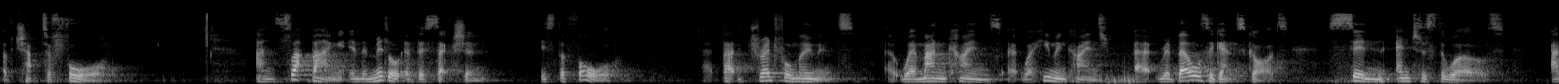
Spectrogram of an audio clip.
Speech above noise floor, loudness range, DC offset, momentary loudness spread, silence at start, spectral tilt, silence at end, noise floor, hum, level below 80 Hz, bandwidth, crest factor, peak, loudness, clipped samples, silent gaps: 36 dB; 4 LU; under 0.1%; 17 LU; 0 s; -5 dB/octave; 0 s; -64 dBFS; none; -70 dBFS; 11.5 kHz; 24 dB; -6 dBFS; -28 LUFS; under 0.1%; none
